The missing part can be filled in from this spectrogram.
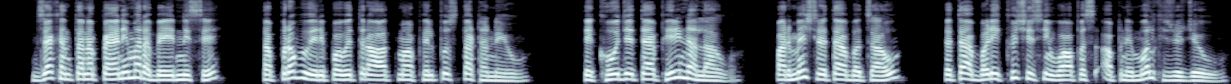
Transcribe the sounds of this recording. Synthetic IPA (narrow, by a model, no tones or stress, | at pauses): d͡ʒɛːkʰənt̪ɛːnapɛ̃ːnimɐɾabeːɾnɪse | t̪apɾɐbueːɾipɐʋɪt̪ɾəaːt̪mapʰɪlpʊst̪ɐʈʰaneɦu | t̪ekʰoːd͡ʒet̪ɛːpʰɪɾinalaːu | pɐɾmeːʃɾet̪ɛːbɐt͡ʃaːu | t̪et̪ɛːbɐɽikʰʊʃisiũʋaːpəsɐpɽ̃emʊlkʰd͡ʒod͡ʒeːu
